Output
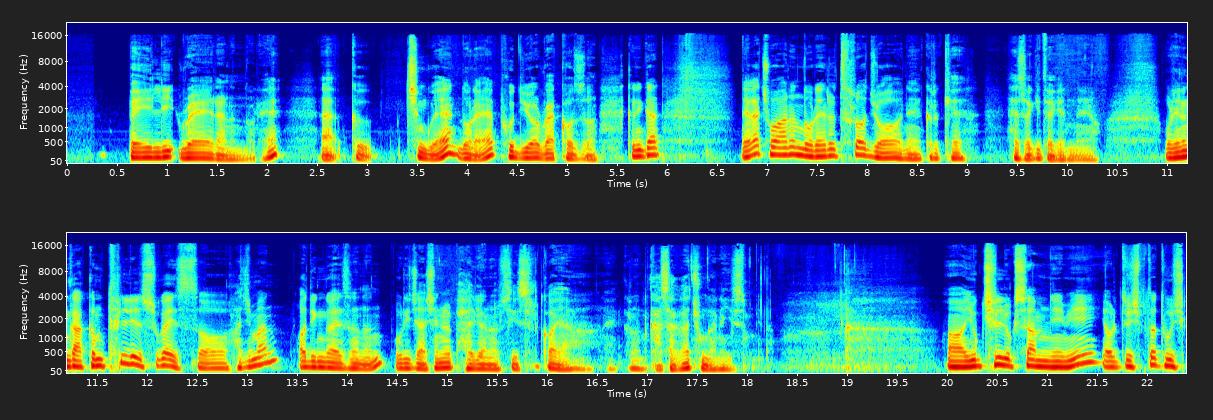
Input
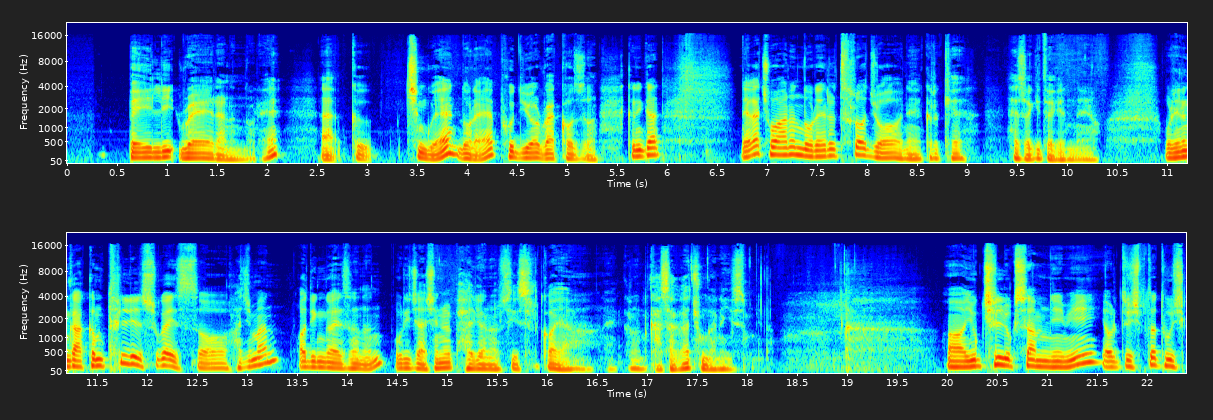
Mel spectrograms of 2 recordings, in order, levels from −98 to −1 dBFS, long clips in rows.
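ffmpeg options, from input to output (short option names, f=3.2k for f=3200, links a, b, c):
-af "equalizer=f=125:t=o:w=1:g=8,equalizer=f=4k:t=o:w=1:g=-4,equalizer=f=8k:t=o:w=1:g=-5,volume=2dB"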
